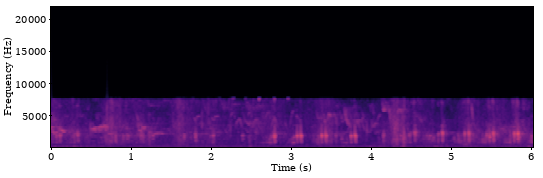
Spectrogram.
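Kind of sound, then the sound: animal, wood frogs calling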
